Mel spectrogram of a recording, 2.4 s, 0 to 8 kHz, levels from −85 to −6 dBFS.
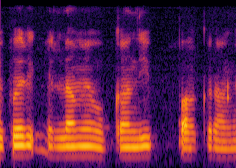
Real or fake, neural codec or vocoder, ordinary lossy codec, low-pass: real; none; none; 7.2 kHz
